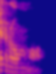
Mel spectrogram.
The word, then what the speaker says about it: rho: Kemudian berikutnya dari Pak Juwono, apakah arti PX atau X yang berhimpit dengan huruf P, Romo? Oh, ya. Mungkin 3 pertanyaan dulu ini, Romo. Ya, gampang dulu ya. Itu bacanya bukan PX itu.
